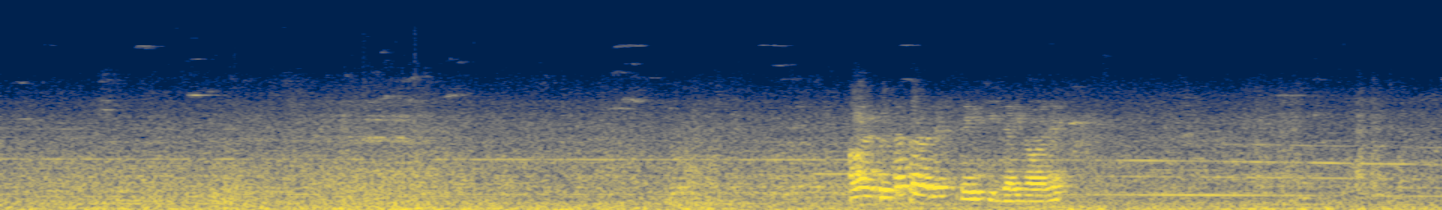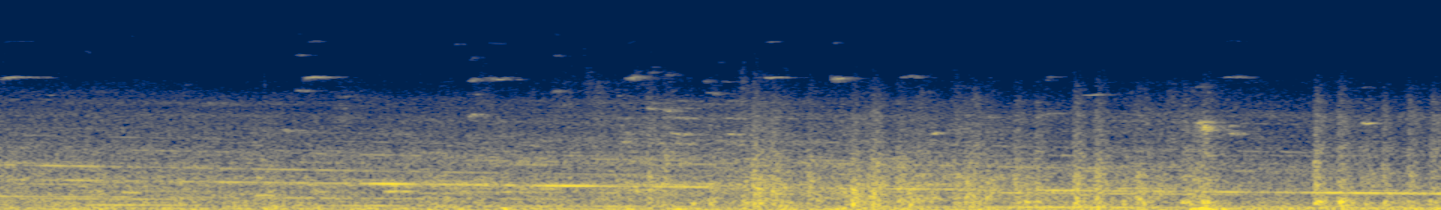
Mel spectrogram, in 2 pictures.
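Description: An electric train motor whines with a slowly falling pitch.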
